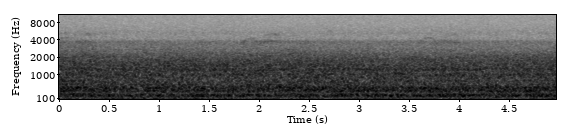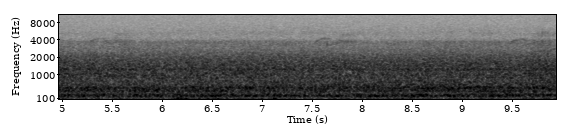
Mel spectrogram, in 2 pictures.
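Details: Many honey bees from a swarm taken in a fiber flowerpot swarm trap, handled while being shifted frame by frame into a Langstroth hive, make an unbroken, even, low buzzing drone for the full ten seconds.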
